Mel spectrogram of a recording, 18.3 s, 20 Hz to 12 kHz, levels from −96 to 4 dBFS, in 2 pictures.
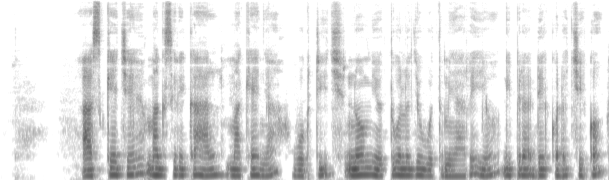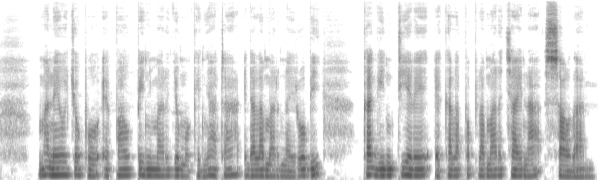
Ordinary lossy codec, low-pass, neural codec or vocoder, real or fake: none; none; none; real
